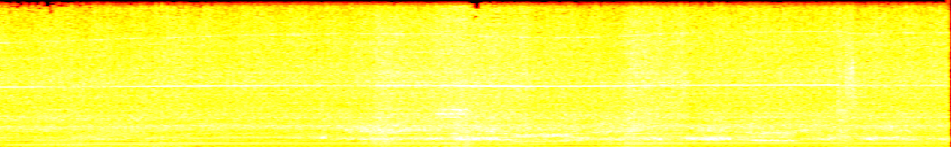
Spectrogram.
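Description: A racing car engine roars steadily at high speed.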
